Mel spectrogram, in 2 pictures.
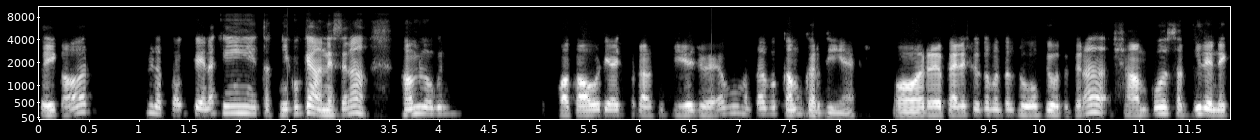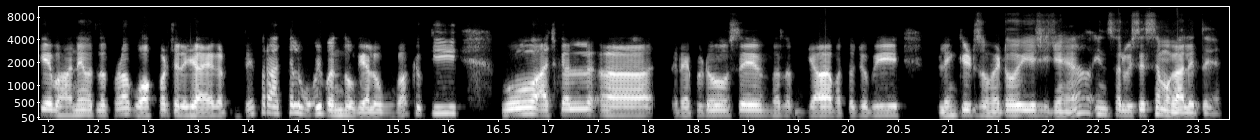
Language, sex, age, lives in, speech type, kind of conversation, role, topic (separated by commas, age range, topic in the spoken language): Hindi, male, 20-24, India, conversation, unstructured, none, नए तकनीकी आविष्कारों ने हमारी ज़िंदगी कैसे बदल दी है?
